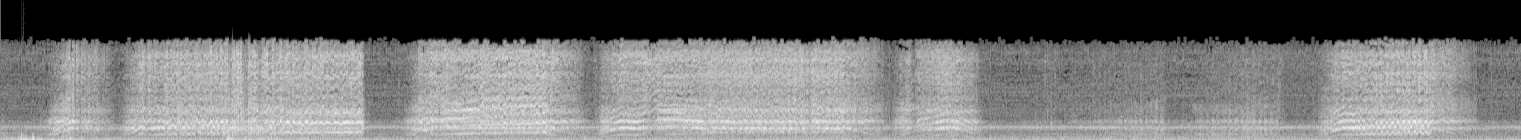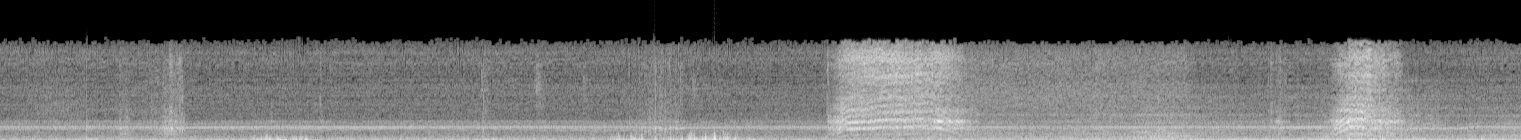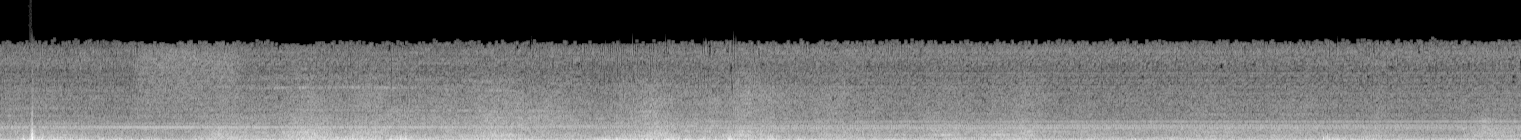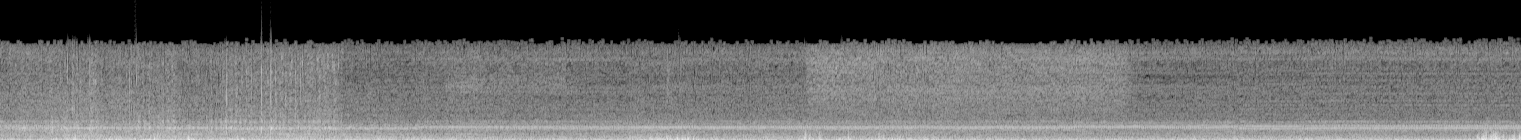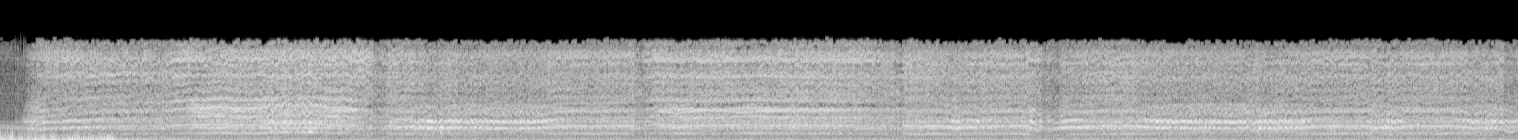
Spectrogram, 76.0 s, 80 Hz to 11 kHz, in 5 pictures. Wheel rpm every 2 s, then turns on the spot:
50, 130, 110, 140, 80, 10, 60, 30, 0, 0, 0, 30, 40, 0, 30, 0, 0, 0, 0, 0, 0, 0, 0, 20, 10, 0, 0, 0, 0, 0, 70, 160, 160, 160, 160, 150, 160, 160.
10-12 14-16 46-50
